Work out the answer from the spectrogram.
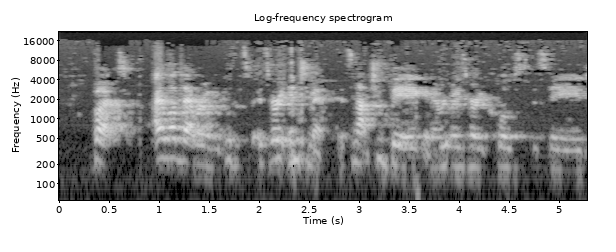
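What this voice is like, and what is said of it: Rhode Island accent. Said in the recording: “I actually have a terrible accent ... I definitely sound like a Rhode Islander”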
